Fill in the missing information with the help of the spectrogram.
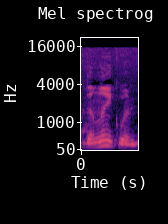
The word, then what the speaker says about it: Dlequint: It's pronounced delinquent, bitch.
